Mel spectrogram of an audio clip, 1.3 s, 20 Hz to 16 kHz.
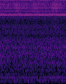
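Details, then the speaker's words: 2005 rebuilt Windows XP PC: thin high-pitched electrical whine over fan hiss from the graphics card, rising in pitch as the card works harder; suspected capacitor/coil whine, a known trait of this GPU. "What's actually happening here is this GPU is kind of known for this. And what's happening is when the voltage um flows through the capacitors on this graphics card, it creates a really high pitch sound."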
